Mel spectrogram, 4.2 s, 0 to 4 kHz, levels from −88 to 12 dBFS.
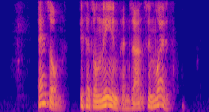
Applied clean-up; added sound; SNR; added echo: none; none; none; none.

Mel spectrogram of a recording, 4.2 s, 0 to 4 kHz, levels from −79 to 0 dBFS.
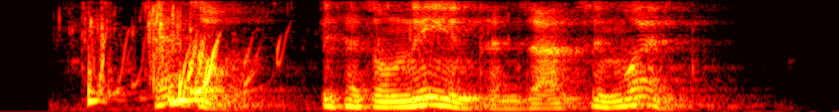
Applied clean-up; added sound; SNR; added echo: none; Water / Splash, splatter; 0 dB; reverberation time 0.7 s.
